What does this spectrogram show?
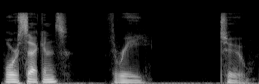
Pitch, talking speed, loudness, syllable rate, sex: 95 Hz, 95 wpm, -19 LUFS, 3.2 syllables/s, male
